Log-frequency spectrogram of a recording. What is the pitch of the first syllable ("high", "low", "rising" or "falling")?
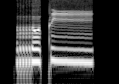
high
